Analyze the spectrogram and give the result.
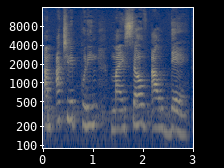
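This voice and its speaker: A woman in her twenties talking candidly to her channel, musing aloud and filling pauses with "like" and "you get it?". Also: medium pitch, sharp tone, slight background noise. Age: 20s. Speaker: vlogger. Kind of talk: casual confessional vlog.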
